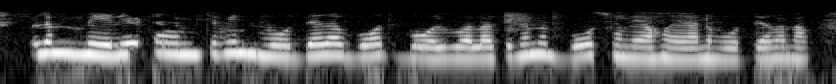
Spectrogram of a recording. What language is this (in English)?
Punjabi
